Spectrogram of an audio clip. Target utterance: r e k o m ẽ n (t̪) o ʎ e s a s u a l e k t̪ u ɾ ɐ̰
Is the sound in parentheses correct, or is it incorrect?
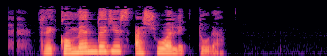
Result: incorrect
